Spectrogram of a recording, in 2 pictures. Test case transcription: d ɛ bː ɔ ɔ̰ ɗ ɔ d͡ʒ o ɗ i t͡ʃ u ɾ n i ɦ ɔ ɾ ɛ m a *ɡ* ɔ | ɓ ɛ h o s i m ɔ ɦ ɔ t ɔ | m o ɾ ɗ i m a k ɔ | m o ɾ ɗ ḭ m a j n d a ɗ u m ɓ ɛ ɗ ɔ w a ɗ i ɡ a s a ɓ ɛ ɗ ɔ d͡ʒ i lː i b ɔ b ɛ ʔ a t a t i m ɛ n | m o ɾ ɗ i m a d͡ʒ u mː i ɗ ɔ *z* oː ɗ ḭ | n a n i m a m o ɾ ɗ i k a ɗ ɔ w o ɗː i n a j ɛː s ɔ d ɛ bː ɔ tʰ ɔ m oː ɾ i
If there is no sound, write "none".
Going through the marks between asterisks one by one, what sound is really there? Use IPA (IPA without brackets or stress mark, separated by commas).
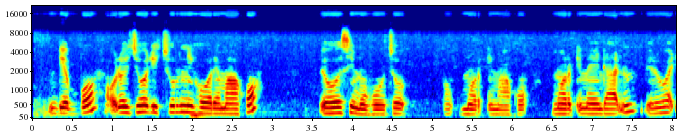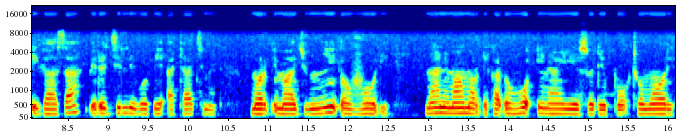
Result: k, v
